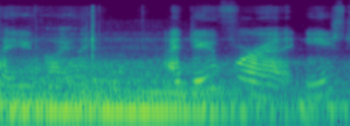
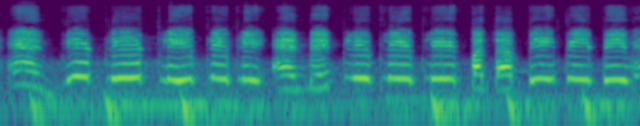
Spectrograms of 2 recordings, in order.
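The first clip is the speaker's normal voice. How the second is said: robotic bleeping; 13 semitones higher than usual. Retold or imitated. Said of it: "and it was like".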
